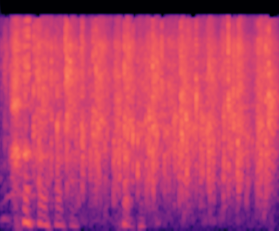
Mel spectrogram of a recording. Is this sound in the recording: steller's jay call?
no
